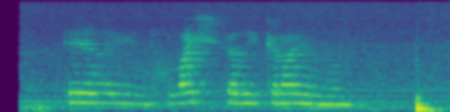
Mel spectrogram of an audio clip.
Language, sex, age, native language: Icelandic, male, 12, Icelandic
